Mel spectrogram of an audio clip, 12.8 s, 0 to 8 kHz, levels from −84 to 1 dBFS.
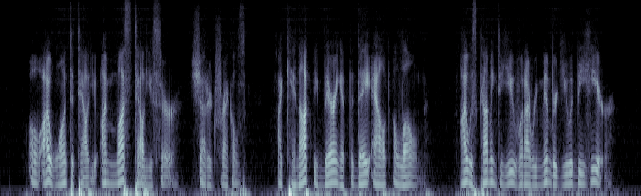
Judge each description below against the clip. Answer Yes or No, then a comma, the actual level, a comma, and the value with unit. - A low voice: Yes, low, 120 Hz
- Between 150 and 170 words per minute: Yes, average, 160 wpm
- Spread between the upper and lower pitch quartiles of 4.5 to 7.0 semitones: No, average, 3.2 semitones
